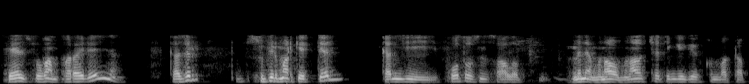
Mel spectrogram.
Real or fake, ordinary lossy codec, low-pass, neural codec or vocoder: real; AAC, 16 kbps; 7.2 kHz; none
